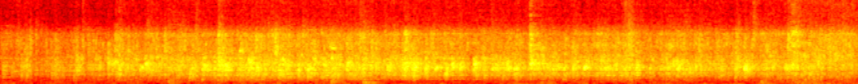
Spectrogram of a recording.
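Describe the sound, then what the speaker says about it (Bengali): Potato, papaya and tomato fry in a pan for a Bengali curry, giving a continuous loud sizzle with the scraping of stirring close by, and no one speaking. "টমেটোটা দিয়ে ভালো করে মিশিয়ে দিচ্ছি।"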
